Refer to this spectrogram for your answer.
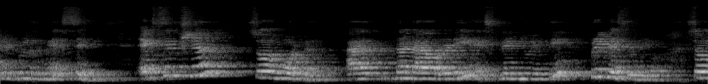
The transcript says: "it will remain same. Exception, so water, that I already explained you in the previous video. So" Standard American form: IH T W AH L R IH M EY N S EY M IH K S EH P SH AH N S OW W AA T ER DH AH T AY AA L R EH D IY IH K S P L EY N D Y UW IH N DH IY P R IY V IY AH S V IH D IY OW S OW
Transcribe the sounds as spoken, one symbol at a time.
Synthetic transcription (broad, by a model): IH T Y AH L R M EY L S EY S IH K S EH P SH AH N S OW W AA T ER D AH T AY AA L R EH D IY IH K S P L EY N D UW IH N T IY P R IY V IY AH S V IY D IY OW S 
